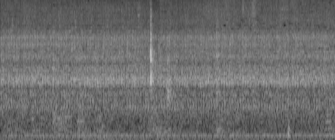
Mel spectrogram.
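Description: Flatbed tow truck's engine running steadily at idle with a low hum, a single short click about two seconds in.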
